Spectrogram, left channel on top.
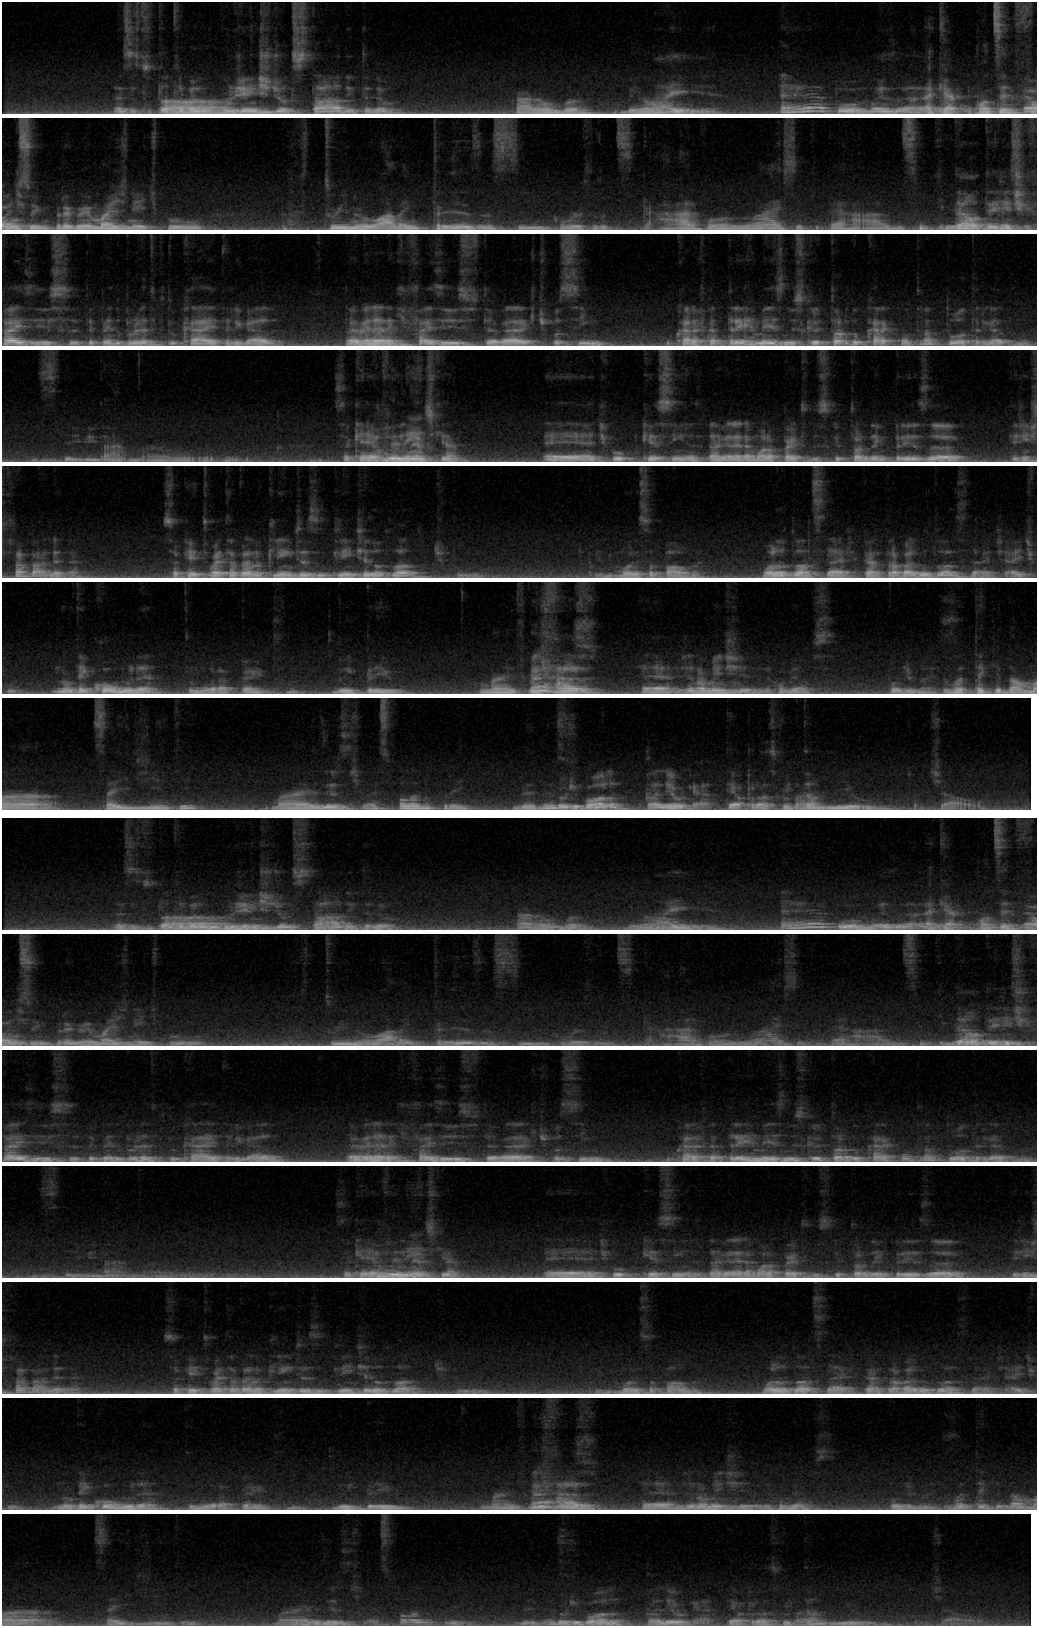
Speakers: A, on the left; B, on the left.
A: Às vezes tu tá
B: Ah,
A: trabalhando com gente
B: entendi.
A: de outro estado, entendeu?
B: Caramba, bem amplo.
A: Aí. É, pô, mas é.
B: É que a- quando você falou
A: É ótimo.
B: seu emprego, eu imaginei, tipo, <laughs> tu indo lá na empresa, assim, conversando com os caras, falando, ah, isso aqui tá errado, não sei o quê,
A: Então,
B: vamos
A: tem
B: mudar
A: gente
B: isso
A: que
B: aqui.
A: faz isso, depende do projeto que tu cai, tá ligado? Tem
B: Aham.
A: a galera que faz isso, tem a galera que, tipo assim, o cara fica três meses no escritório do cara que contratou, tá ligado? No-
B: Você
A: E...
B: tá maluco.
A: Isso aqui
B: Diferente,
A: é ruim, né? Porque
B: cara.
A: é, tipo, porque assim, a a galera mora perto do escritório da empresa que a gente trabalha, né? Só que aí tu vai trabalhar no cliente, às vezes o cliente é do outro lado, tipo, mora em São Paulo, né? Mora do outro lado da cidade. O cara trabalha do outro lado da cidade. Aí, tipo, não tem como, né? Tu morar perto do, do emprego.
B: Aí fica
A: Mas
B: difícil.
A: é raro. É, geralmente
B: Uhum.
A: é home office. Bom demais.
B: Eu vou ter que dar uma saidinha aqui, mas
A: Ah, beleza.
B: a gente vai se falando por aí, beleza?
A: Show de bola. Valeu, cara. Até a próxima, então.
B: Valeu, tchau, tchau.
